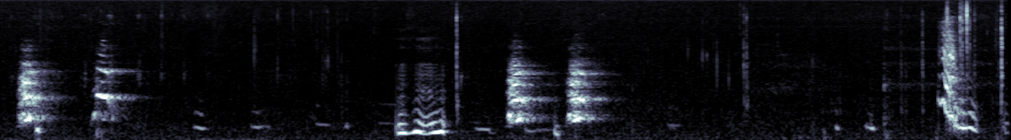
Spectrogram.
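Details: Puppies that are starting to get mobile, giving short, sharp yips in pairs, a wavering whine near the middle, then another loud yelp near the end, with quiet gaps between bursts indoors.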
